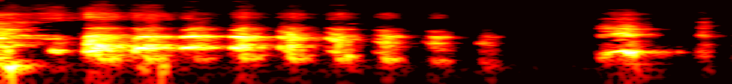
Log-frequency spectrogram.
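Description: A woman laughing heartily: a quick run of "ha" pulses that slows and fades out over about a second and a half.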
